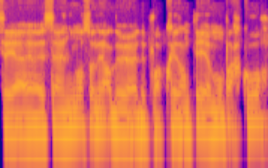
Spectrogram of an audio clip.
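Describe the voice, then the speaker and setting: In a plain, everyday voice, a man speaks with fairly even intonation at a fairly slow pace over a very clean recording with a silent background. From France, Toulouse. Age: 30s. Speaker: entrepreneur, former rugby player. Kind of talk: podcast interview.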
